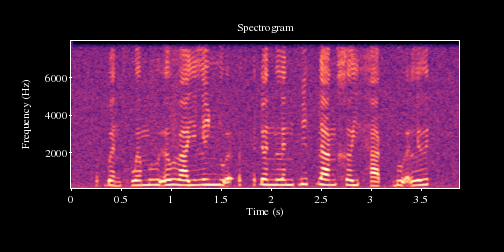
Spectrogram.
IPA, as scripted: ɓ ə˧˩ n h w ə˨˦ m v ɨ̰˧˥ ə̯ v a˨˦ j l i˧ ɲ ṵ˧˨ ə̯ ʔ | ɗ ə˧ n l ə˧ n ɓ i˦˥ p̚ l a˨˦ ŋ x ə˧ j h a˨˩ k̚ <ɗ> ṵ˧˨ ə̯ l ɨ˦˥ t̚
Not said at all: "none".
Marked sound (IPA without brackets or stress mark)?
ɓ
